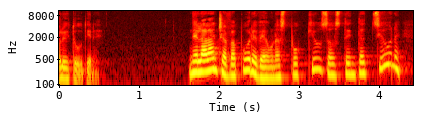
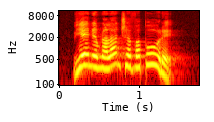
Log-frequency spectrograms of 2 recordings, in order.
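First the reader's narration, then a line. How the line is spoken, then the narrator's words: Alarmed shout. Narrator (Italian): gridava uno di noi avvistando il nemico a distanza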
